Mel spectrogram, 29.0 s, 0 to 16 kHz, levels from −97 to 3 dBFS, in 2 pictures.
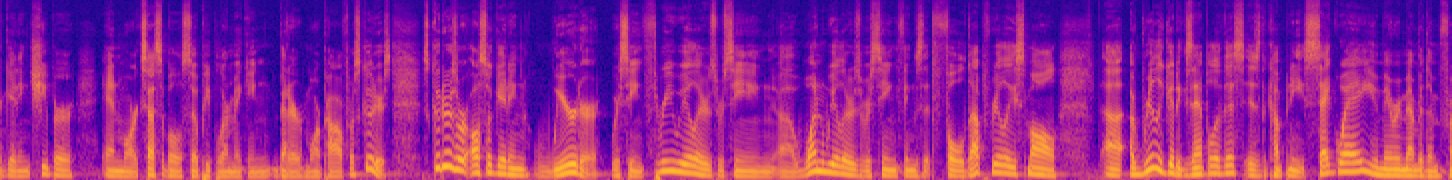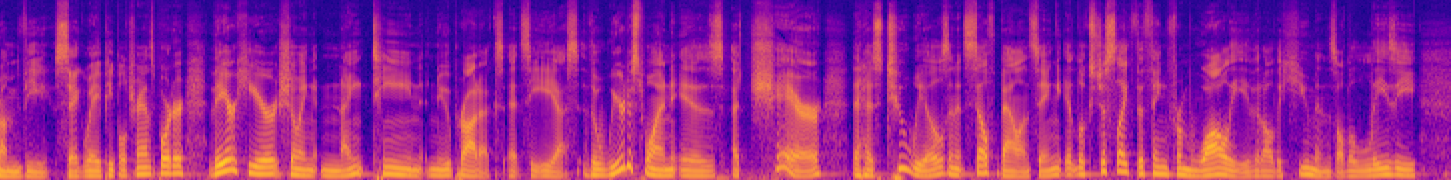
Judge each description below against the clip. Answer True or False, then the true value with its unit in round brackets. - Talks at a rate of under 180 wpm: False (190 wpm)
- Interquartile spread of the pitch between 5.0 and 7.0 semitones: True (5.5 semitones)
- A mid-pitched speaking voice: False (115 Hz)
